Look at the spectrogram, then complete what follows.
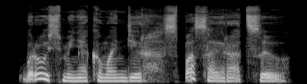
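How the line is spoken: Muttered under breath. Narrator (Russian): пробормотала себе под нос

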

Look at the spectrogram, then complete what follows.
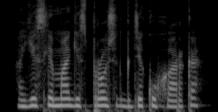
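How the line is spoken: Quiet resigned question. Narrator (Russian): Тихо поинтересовалась, понимая, что план побега неизбежен

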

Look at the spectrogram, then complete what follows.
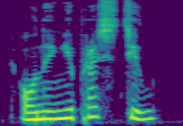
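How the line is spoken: Somewhat irritated reply. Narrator (Russian): несколько раздраженно отозвалась она

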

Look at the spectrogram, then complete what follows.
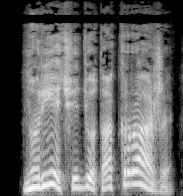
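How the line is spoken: Exclamation. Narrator (Russian): воскликнула Валентина

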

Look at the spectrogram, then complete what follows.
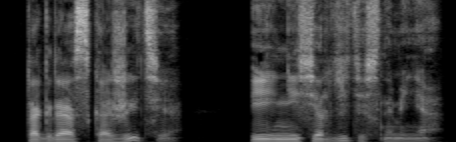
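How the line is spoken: Unexpectedly soft question. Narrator (Russian): неожиданно мягко спросил полковник

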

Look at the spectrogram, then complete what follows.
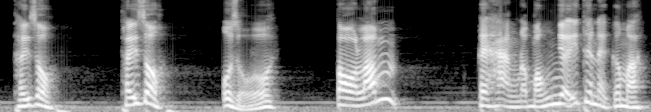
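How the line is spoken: Shout. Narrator (Vietnamese): có người la lên

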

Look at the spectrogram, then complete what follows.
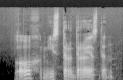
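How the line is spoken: Bored reply. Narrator (Russian): Скучающим тоном откликнулся мафиози

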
